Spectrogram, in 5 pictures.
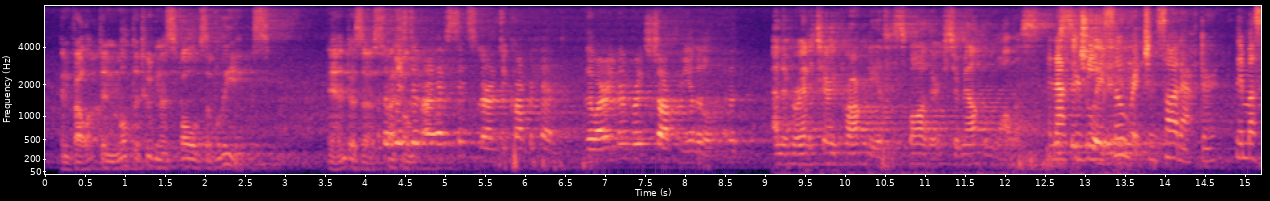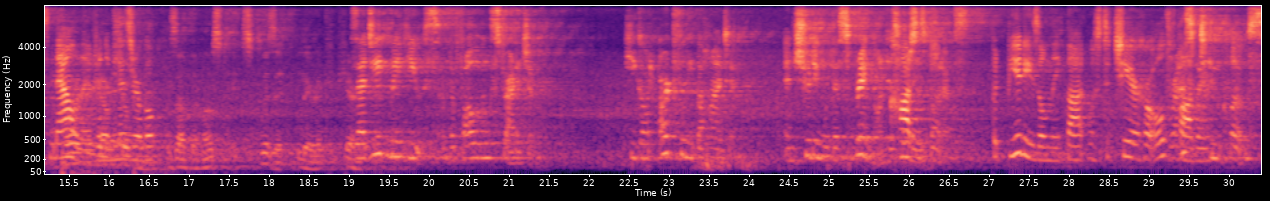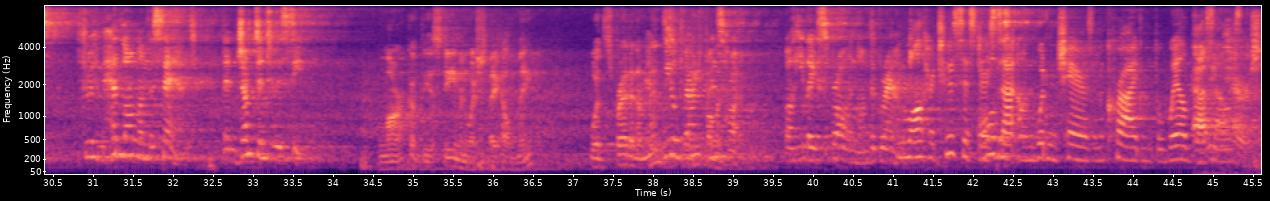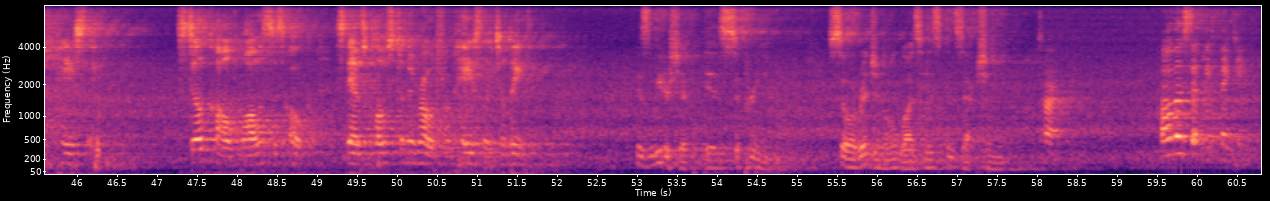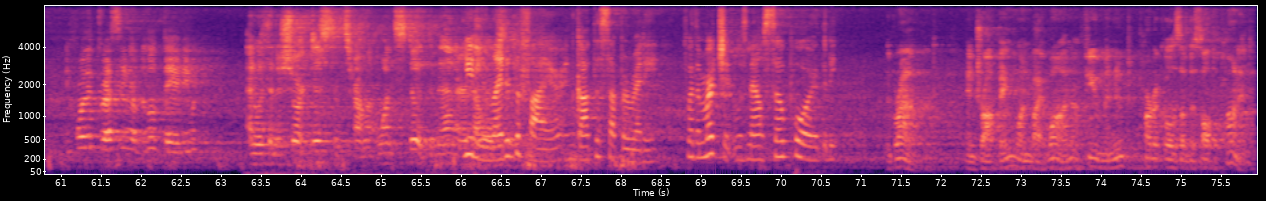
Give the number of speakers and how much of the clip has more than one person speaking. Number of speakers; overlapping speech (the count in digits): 6, about 13%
